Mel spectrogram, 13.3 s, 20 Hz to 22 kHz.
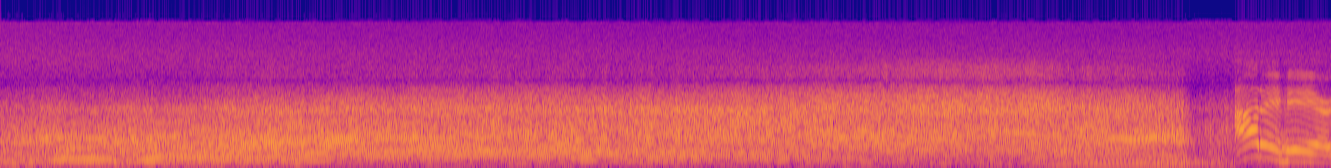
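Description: A pulling truck's engine roars loud and sustained at a 1991 USHRA truck pull in Uniondale, holding a steady high-revving drone before a brief dip near the end, with a voice talking over it.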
